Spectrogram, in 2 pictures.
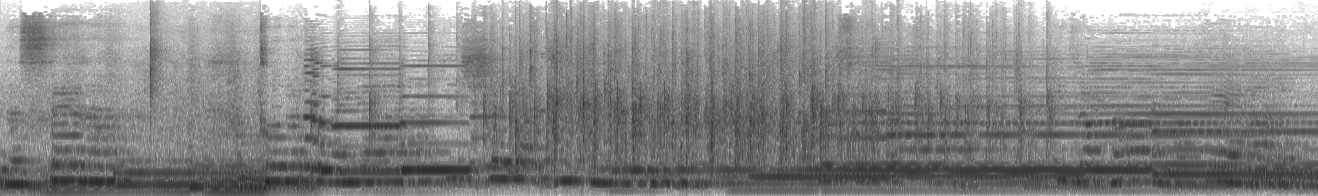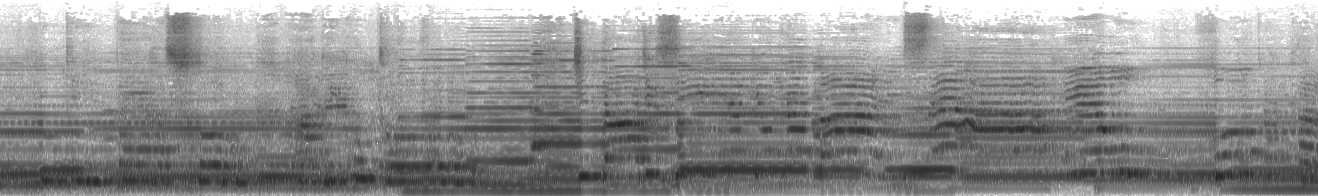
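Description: Live acoustic ballad: a woman singing in long held phrases, accompanied by acoustic guitar over sustained low notes. A bright rattling shimmer runs for several seconds about five seconds in.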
